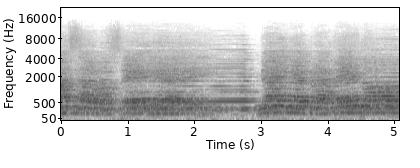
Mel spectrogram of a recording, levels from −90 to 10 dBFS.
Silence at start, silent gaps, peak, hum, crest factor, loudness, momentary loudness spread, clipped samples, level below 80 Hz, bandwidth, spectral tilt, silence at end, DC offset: 0 s; none; -8 dBFS; none; 14 dB; -24 LUFS; 6 LU; under 0.1%; -56 dBFS; 13 kHz; -6 dB/octave; 0 s; under 0.1%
